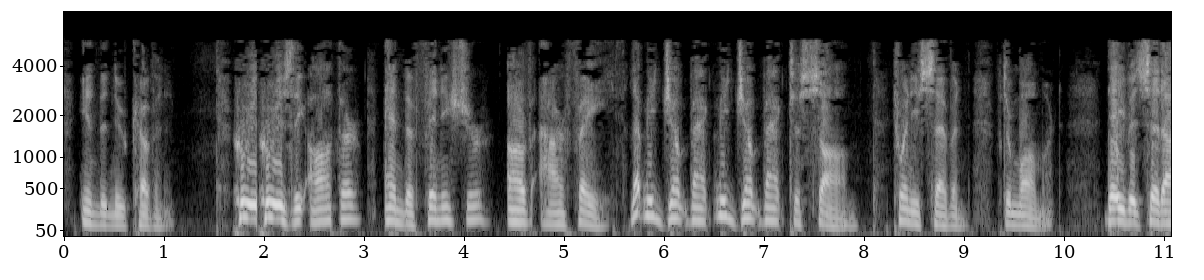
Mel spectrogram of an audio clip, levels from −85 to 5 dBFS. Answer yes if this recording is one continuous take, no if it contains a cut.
no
